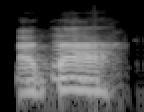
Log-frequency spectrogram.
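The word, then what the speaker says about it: אתה: Dos, dice, si una palabra aparece sin muná, ¿ya? Se puede asumir que se acentúa en la sílaba final. ¿Ya? Por ejemplo, veamos ejemplo. ¿Qué dice ahí? Ataj. Ataj. Tap. Atá. ¿Ya? Atá. Miren, no tiene muná, pero ¿cómo sabemos que se acentúa aquí en la última sílaba?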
